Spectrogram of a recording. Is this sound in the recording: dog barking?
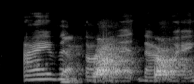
yes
